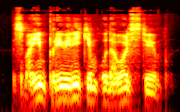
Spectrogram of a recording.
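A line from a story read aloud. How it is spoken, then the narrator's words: Hoarse bass voice. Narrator (Russian): сказал хриплым басом Рыбников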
